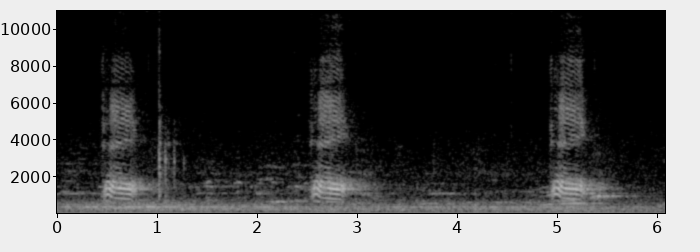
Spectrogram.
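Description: A wild bird calling outdoors: three short, harsh calls spaced about two and a half seconds apart.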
